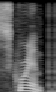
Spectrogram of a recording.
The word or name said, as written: scrimp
